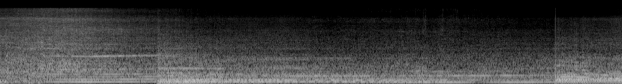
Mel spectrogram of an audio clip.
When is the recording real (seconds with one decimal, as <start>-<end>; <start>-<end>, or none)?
0.0-2.2; 3.1-5.0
